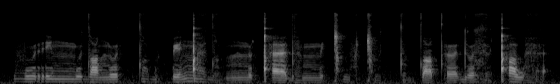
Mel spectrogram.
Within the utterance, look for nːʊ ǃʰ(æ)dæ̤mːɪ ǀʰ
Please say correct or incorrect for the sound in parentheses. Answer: correct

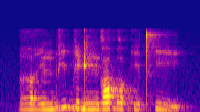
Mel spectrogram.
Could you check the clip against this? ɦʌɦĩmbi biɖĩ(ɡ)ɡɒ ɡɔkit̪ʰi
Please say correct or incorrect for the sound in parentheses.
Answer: incorrect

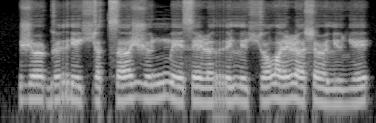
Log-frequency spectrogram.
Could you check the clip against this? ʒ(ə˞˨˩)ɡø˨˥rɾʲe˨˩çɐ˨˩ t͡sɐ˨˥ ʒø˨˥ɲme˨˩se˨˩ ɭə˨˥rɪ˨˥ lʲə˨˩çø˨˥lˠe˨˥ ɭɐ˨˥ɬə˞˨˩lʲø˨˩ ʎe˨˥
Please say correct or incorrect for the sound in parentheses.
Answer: correct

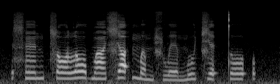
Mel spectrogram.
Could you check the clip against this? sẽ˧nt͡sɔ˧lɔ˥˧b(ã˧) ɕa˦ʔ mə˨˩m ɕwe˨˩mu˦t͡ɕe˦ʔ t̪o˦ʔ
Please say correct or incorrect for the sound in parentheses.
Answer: correct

